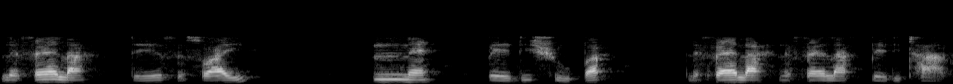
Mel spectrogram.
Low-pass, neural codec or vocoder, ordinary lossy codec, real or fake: 3.6 kHz; codec, 16 kHz, 16 kbps, FreqCodec, larger model; none; fake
